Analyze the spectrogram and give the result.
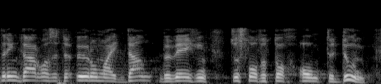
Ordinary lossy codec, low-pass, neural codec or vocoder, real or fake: none; 5.4 kHz; codec, 16 kHz, 4 kbps, FunCodec, trained on LibriTTS, 50 frames a second; fake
